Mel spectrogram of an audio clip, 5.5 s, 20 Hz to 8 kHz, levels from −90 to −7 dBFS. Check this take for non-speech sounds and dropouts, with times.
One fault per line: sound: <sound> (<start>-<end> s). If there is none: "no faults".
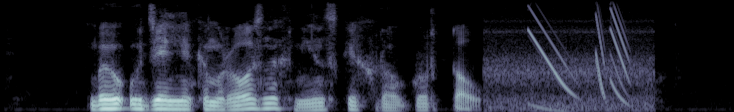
sound: chirp (4.0-4.8 s)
